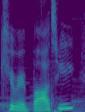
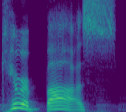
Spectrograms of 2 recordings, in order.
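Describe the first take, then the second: First: The last syllable is said with a T sound. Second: The last syllable is said with an S sound. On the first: The speaker calls it wrong. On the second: The speaker calls it right.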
